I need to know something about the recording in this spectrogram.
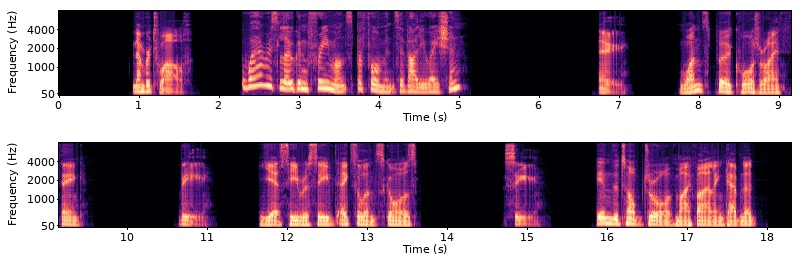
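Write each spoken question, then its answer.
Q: Where is Logan Fremont's performance evaluation?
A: C: In the top drawer of my filing cabinet.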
